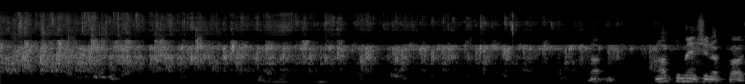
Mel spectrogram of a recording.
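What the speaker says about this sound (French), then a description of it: "On les applaudit." Audience applause at a seminar on light and its techniques, a dense continuous wash of clapping throughout, with voices and chatter mixed in and a speaking voice emerging near the end.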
